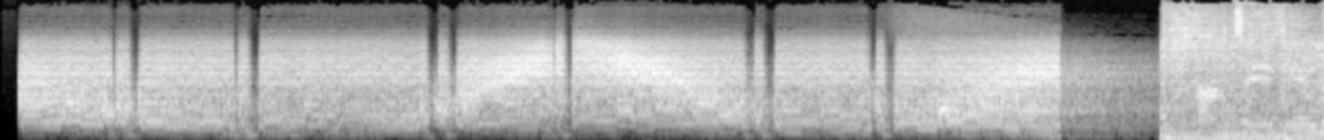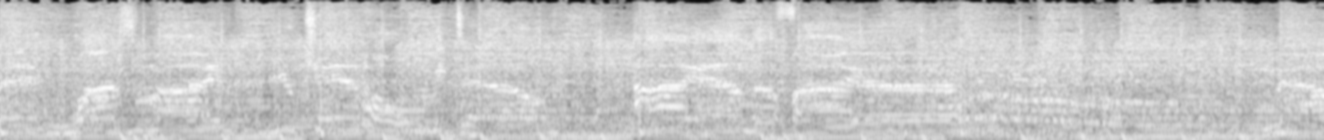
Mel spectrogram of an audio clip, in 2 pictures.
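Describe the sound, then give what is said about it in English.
A hard rock wrestling entrance theme opens with sparse, pulsing hits and a rising sweep, then a loud, distorted full band crashes in and drives steadily to the end without vocals. “And his most recent theme that he had right before Honor No More is the one we'll talk about here.”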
